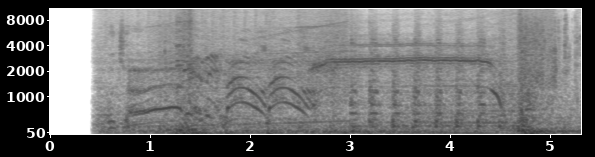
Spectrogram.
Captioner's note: engine revs; screams; boat crashing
